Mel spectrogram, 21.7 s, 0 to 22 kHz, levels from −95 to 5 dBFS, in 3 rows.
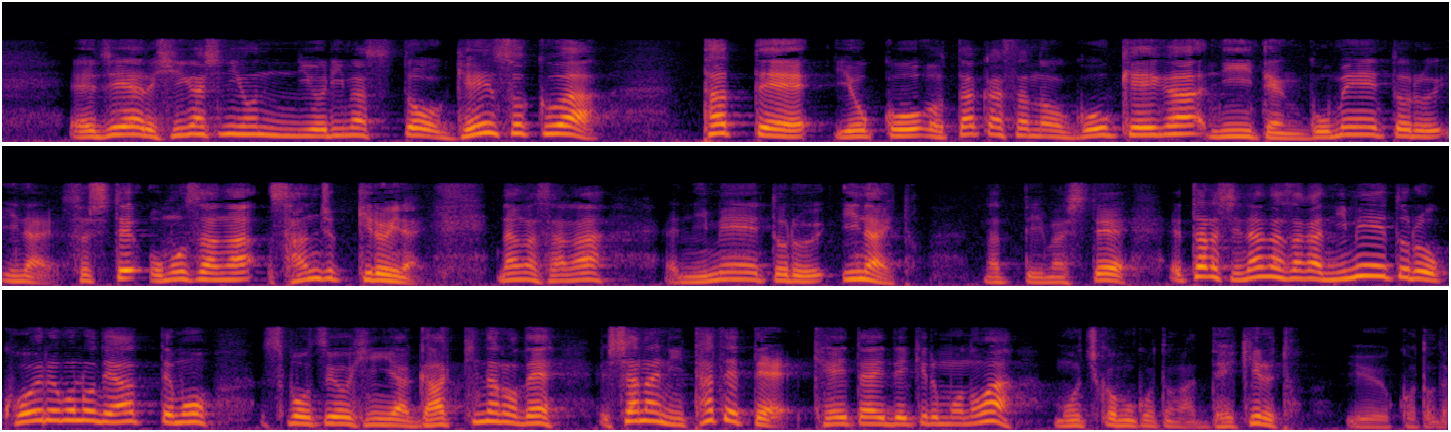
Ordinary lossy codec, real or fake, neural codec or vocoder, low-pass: none; real; none; 7.2 kHz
